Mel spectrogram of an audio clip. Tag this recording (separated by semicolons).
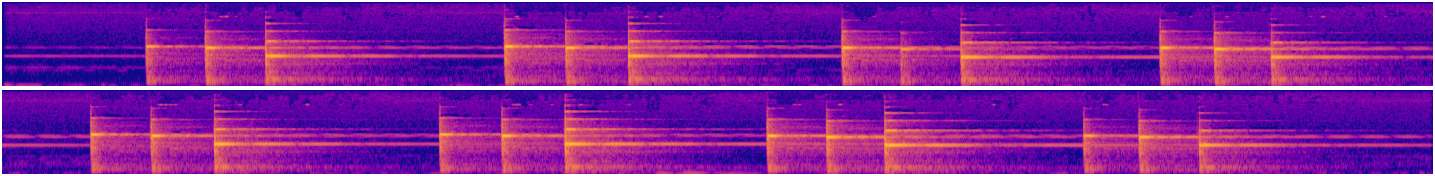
anxious; creepy; horror; piano; scary; sinister; spooky; suspense; terror; thrill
